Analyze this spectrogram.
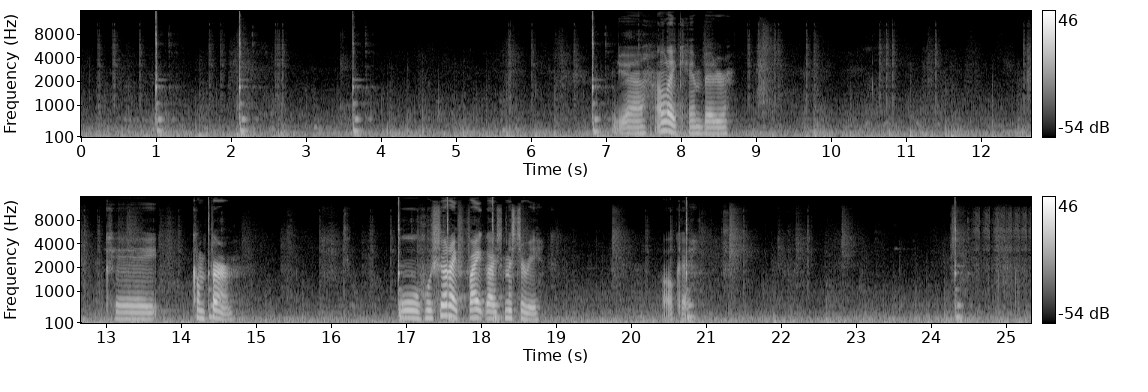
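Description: Short menu clicks sound as options are picked.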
